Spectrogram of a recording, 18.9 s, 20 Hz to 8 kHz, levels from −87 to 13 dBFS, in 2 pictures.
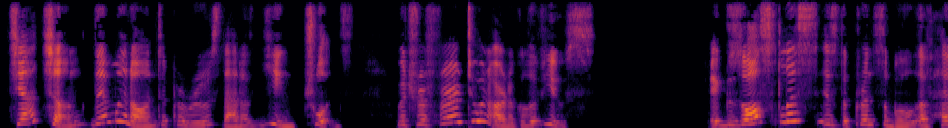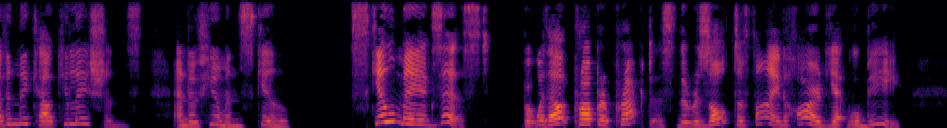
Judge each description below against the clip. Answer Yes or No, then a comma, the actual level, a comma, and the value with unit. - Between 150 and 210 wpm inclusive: No, average, 140 wpm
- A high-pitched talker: Yes, very high, 265 Hz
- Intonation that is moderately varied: No, wide, 6.4 semitones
